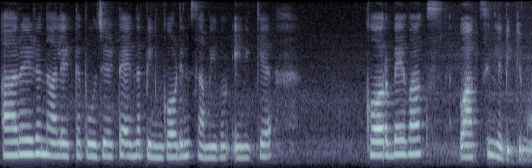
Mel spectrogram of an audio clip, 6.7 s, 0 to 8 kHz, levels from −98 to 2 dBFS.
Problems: none marked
